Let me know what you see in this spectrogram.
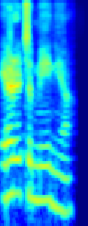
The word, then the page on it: erotomania: Indian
